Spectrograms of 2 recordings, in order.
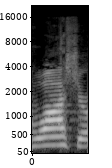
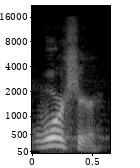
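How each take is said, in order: First: It is said with a standard pronunciation. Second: It is said with a regional, rural accent.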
